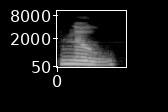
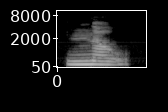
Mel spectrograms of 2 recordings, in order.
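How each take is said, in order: First: "know" with the k sounded before the n; K wrongly pronounced. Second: "no" starting straight on the n, no k; silent K. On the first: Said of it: "On ne dit pas know". (prononcer « know » à tort avec le K audible) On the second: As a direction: say "no" for know, with the k left silent. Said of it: "Le K est une lettre muette". (prononcer « no » sans aucun son K au début) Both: Shown as a demonstration.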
